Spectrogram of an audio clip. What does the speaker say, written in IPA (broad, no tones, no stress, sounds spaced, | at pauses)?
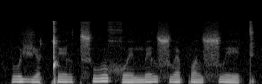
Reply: u vʲ ɒ ǃ e l t͡sʰ u χʷ e m e l sʷ æ p ɒ l sʷ e t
